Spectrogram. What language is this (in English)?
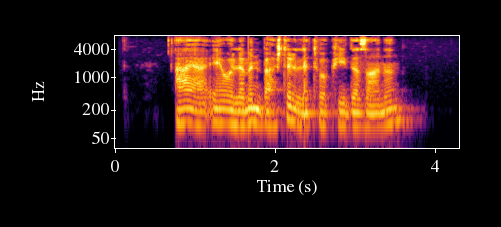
Central Kurdish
